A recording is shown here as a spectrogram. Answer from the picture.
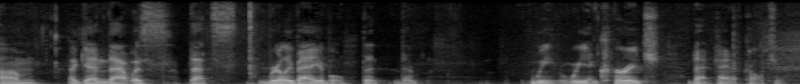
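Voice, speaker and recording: At a fairly slow pace, a man with a US Midwestern accent and fairly low pitch speaks with fairly even intonation and long, frequent pauses. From Indiana, Fort Wayne. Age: 70s. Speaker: company vice president. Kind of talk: casual interview. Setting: office studio, across the table.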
